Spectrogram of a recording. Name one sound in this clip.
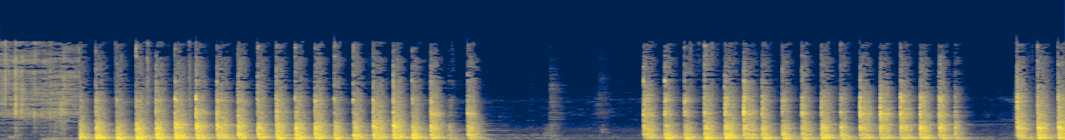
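A hammer chips rapidly at metal, tapping in quick bursts.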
